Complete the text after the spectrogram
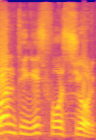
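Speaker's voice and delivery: slow, careful model sentence; slow model line. Shown as a demonstration. Teacher models the line slowly for students. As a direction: lay it out word by word. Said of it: "क्या बोलेंगे?".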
